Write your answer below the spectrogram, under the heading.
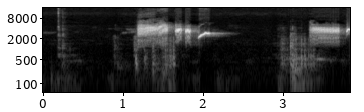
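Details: Male sirtu song used to prompt lazy birds to sing, with two loud buzzy rasping bursts, the first ending in a short rising whistle, and scattered low knocking noises between them.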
